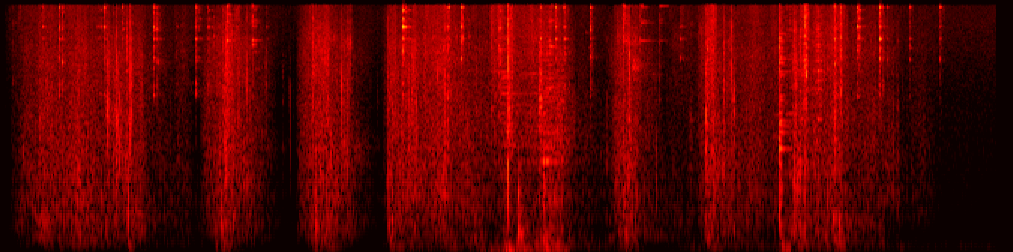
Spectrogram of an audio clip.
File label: Blacksmith Hammer Equip; Blacksmithing; Friendly; Tuvalkane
